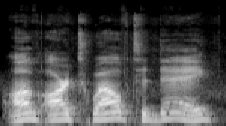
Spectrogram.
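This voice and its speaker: A middle-aged man with a bright, forward voice talks through his finds in a relaxed show-and-tell style. He sounds upbeat and enthusiastic, tossing in chatty asides as he goes. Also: fairly high pitch, slow, gravelly. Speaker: card collector vlogger. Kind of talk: casual show-and-tell narration.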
